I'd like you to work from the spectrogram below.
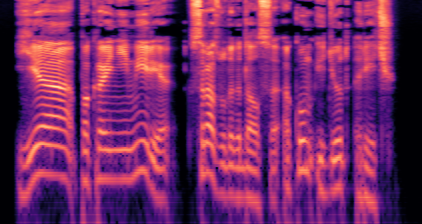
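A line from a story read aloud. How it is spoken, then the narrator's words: Grumbling. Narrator (Russian): проворчал Гуров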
